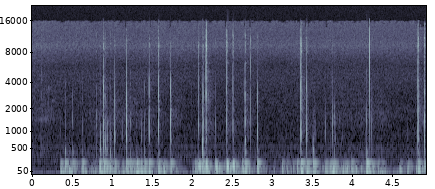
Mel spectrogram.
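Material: Plastic.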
